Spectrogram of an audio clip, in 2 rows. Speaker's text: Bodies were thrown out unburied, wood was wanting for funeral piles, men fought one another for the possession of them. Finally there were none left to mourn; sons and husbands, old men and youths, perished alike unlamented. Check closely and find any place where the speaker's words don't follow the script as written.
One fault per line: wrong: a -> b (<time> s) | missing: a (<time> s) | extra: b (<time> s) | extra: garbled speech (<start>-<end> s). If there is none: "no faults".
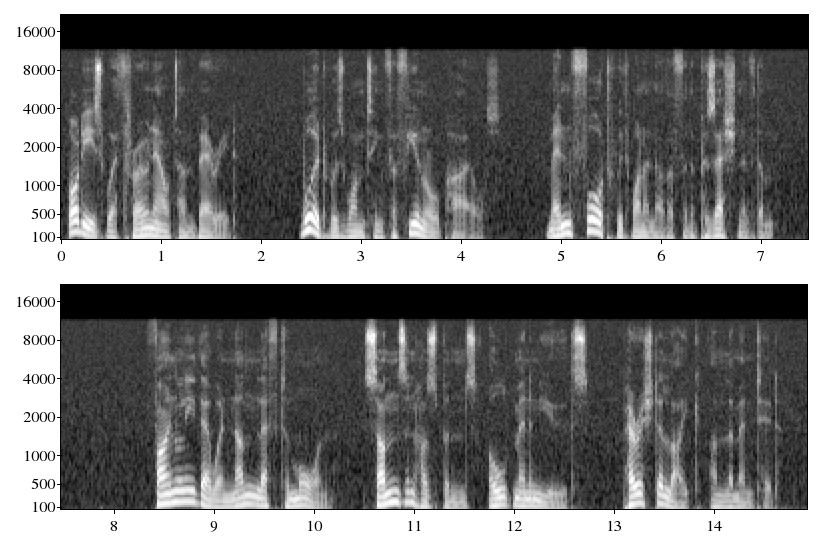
extra: with (5.5 s)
